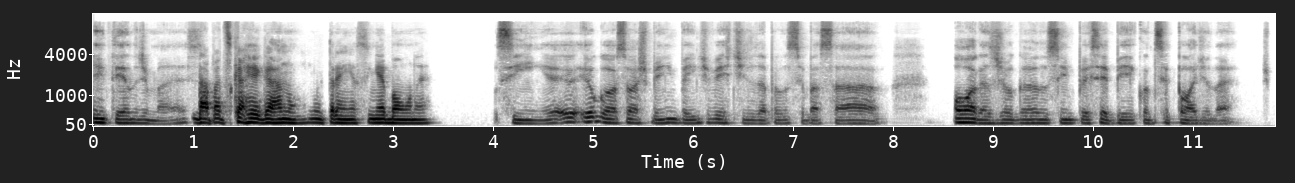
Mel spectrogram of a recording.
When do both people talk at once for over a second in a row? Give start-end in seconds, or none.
none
